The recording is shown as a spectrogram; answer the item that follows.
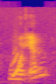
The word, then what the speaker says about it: Nguyễn: And it is pronounced Nguyễn, not Nguyen or Nguyen, okay?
